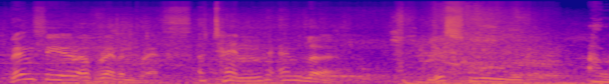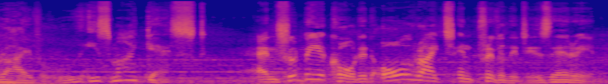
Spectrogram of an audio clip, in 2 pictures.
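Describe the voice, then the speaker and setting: Slow, swooping, pompous vampire lord. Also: male voice, medium pitch, huge pitch swings. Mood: commanding. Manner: pompous, silky, measured, theatrical. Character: grandiose, manipulative aristocratic vampire master of a gothic realm. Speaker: ruler addressing subjects. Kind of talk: theatrical video game villain acting. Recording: dramatic orchestral music behind.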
